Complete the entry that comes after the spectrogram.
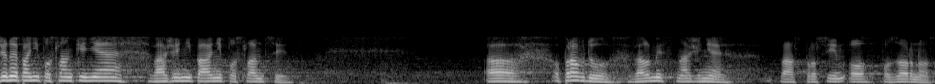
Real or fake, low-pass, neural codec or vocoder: real; 3.6 kHz; none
